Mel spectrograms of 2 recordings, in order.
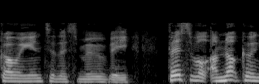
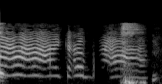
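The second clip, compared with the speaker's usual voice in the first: shrieked much higher, put-on Russian whine; mock Chekov scream; slower than usual. Podcaster mocks Walter Koenig's scream for his cohost, high mock shriek. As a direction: squeal it like a panicked Chekov with a bug in his ear. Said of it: "bitchy, high-pitched scream like".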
